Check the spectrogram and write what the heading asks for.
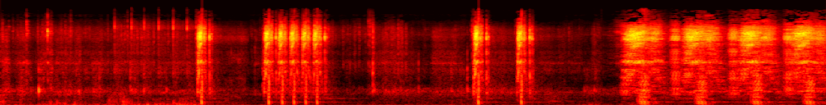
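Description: Airsoft guns firing: a single shot, then a quick burst of about six, then two more single shots. From about eight seconds in comes a steady rhythm of louder rustling thumps, about one every two-thirds of a second.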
